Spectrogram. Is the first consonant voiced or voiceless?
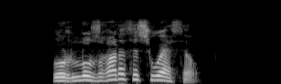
voiced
